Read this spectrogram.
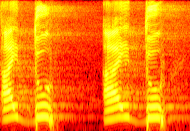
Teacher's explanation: a maioria dos brasileiros vai dizer a do a do que é usando o d dental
